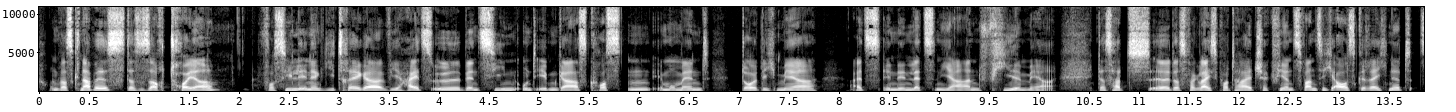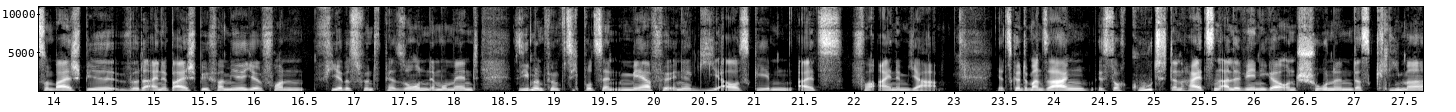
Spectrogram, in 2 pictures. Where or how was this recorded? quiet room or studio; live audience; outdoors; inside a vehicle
quiet room or studio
